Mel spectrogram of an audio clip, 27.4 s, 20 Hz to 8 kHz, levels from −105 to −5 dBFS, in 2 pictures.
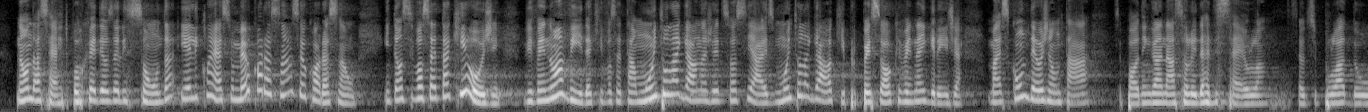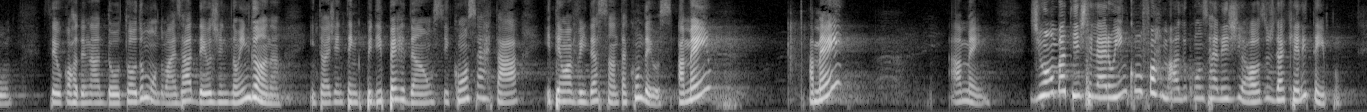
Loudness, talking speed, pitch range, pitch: -30 LUFS, 220 wpm, 195-265 Hz, 215 Hz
